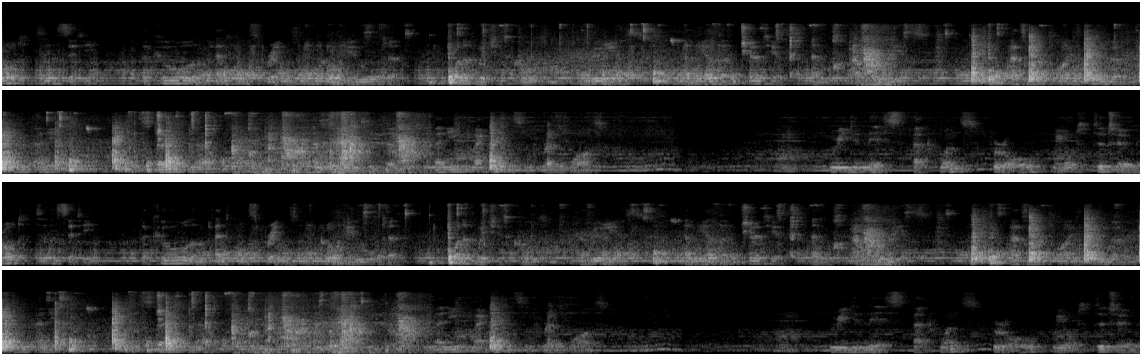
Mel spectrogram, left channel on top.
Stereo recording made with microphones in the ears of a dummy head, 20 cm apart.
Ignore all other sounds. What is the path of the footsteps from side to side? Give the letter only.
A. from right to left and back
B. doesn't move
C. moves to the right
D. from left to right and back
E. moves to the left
D.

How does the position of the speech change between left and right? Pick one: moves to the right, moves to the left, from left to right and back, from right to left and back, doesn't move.
moves to the left.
